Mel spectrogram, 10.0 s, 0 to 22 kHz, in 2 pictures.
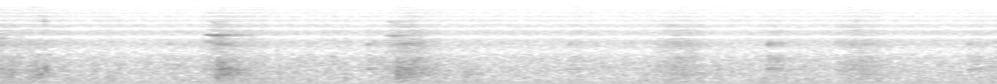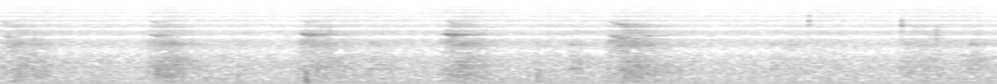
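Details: Dreaming German Shepherd puppy Salvo, 14 weeks old, sleeps after a day of running by the peat bogs. Gentle snuffling breaths pulse about once a second, joined now and then by tiny squeaky whimpers, with a constant low background hum.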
